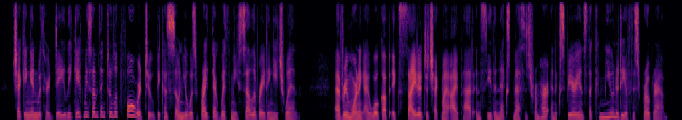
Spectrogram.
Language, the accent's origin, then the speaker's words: English; Mexico; I've never had it. I grew up in Mexico.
